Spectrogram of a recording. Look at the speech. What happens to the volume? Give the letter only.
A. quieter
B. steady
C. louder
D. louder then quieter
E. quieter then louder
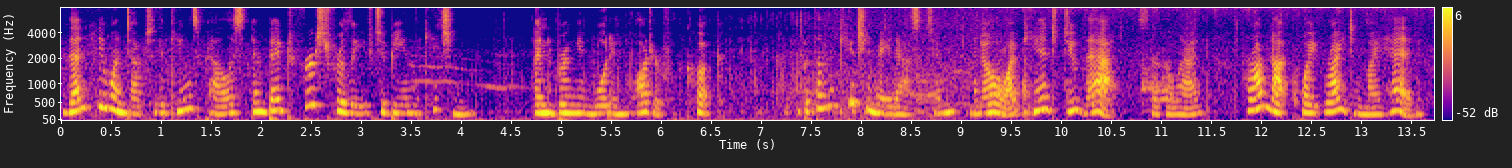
B.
